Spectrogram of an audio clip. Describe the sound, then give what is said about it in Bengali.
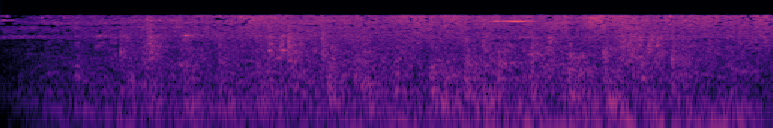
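A train engine clatters as it arrives outside a house, a rumbling, clacking roll mixed with steamy hiss that builds over the first second or so and then holds steady and loud. “এমন সময় ঝকঝক শব্দ করতে করতে ঘরের বাইরে একখানা engine এসে দাঁড়াল।”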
